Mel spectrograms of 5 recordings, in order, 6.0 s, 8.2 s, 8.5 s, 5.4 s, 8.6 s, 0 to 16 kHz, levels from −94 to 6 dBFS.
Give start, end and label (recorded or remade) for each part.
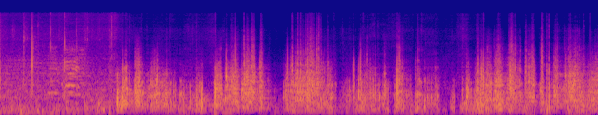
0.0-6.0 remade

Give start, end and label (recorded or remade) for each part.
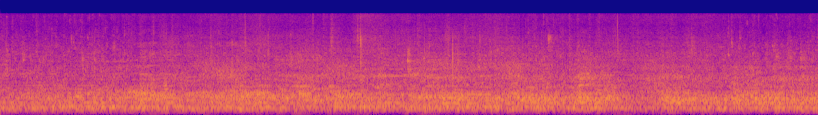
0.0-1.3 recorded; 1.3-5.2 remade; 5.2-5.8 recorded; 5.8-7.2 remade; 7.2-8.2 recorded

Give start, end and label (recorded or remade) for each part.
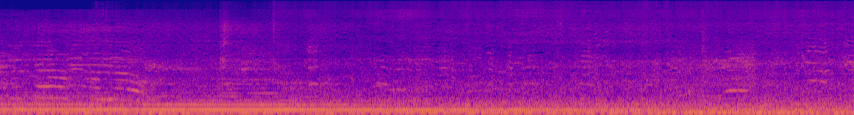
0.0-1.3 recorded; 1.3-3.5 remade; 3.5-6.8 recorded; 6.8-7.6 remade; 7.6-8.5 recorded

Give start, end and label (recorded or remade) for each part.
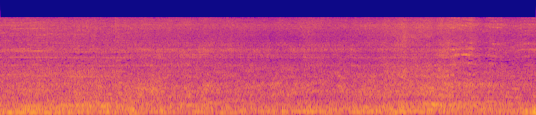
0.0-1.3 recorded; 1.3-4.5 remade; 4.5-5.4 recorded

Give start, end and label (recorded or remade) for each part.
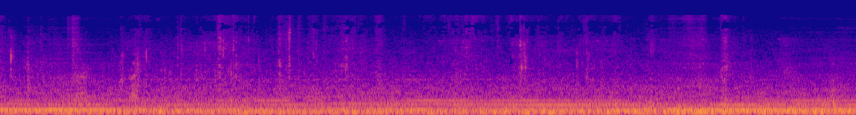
0.0-0.5 recorded; 0.5-1.1 remade; 1.1-6.6 recorded; 6.6-7.2 remade; 7.2-7.8 recorded; 7.8-8.6 remade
